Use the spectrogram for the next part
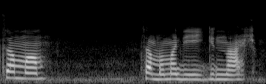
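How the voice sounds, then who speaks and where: A woman's voice: on the high side, fairly even intonation, normal speed, pitched below the performer's own voice, lightly acted. A woman voicing a kind, patient schoolteacher in a toy doll play, speaking in a soothing, motherly way. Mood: hesitant. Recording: dull lo-fi home recording.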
